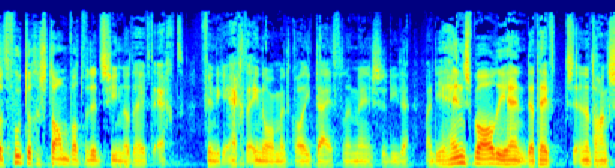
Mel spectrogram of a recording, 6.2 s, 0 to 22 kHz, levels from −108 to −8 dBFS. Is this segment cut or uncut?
cut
